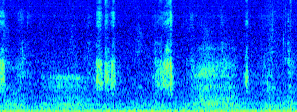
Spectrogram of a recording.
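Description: Faint scratching of a felt-tip pen on paper as letters are written by hand: a few short, separate strokes.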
